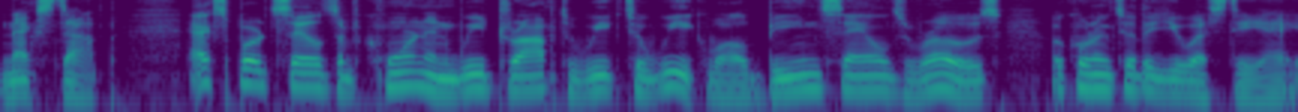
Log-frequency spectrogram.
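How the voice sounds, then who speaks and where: On a very clean recording with a silent background, a man with a plain, everyday voice speaks at medium pitch and a moderate pace, his intonation lively. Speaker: farm news presenter. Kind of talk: news reading, scripted market and weather report. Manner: steady, formal, even-paced delivery.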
